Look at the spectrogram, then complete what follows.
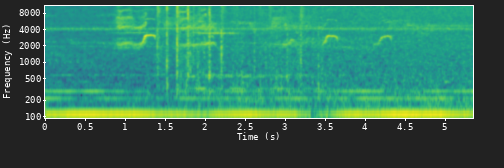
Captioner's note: dramatic music; birds chirping; water rushing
